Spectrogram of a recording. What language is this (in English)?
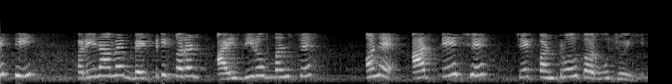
Gujarati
